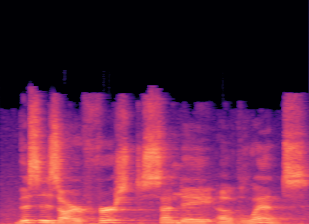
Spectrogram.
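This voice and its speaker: A man talks with audible room echo and light background noise around him. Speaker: pastor leading worship. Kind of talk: welcome and announcements at a service. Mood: warm, earnest. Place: church.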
